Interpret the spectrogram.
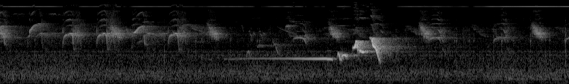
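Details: Japanese bush warbler singing unseen, hidden in the shade of mulberry leaves: a long, steady, low whistle that jumps into a quick rising and falling flourish, while other small birds chirp high in the background.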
